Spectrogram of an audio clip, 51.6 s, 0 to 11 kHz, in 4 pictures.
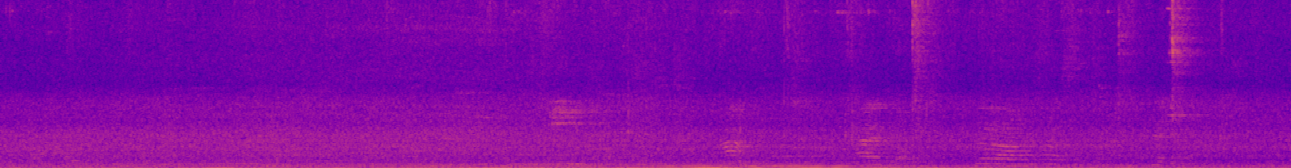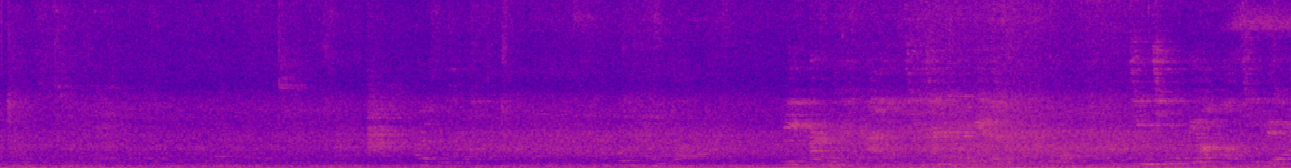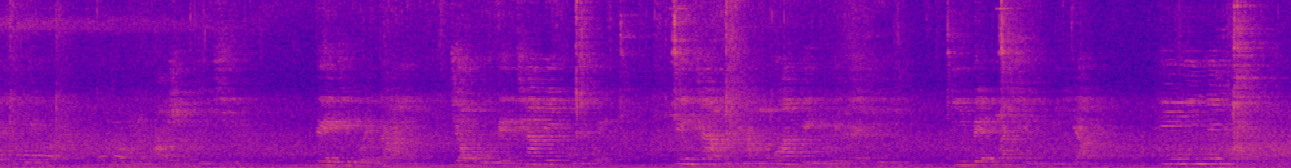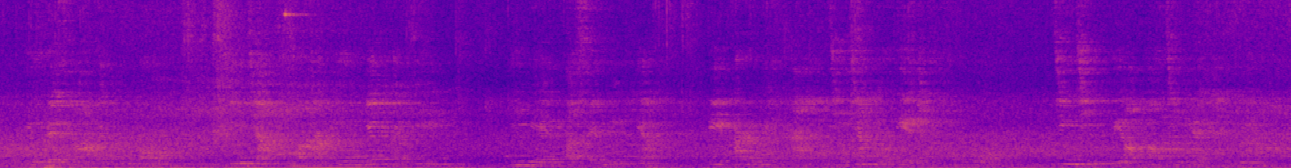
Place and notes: Neili Station, Taoyuan - Station hall
Station hall, Broadcast station message, Sony PCM D50 + Soundman OKM II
